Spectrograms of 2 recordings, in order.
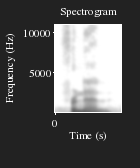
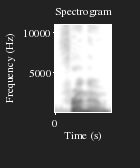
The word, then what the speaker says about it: Fresnel: Fresnel, the name is French, and is pronounced with a soft subtlety that I spent some months learning to approximate correctly. Fresnel developed his theory of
